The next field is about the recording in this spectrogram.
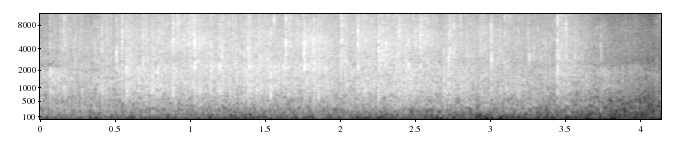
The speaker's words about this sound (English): Somebody can clap for that for sure.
